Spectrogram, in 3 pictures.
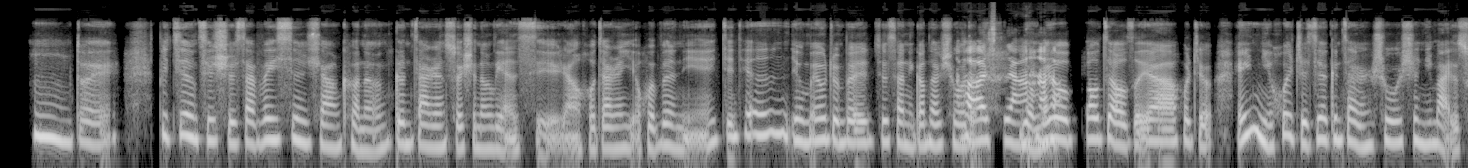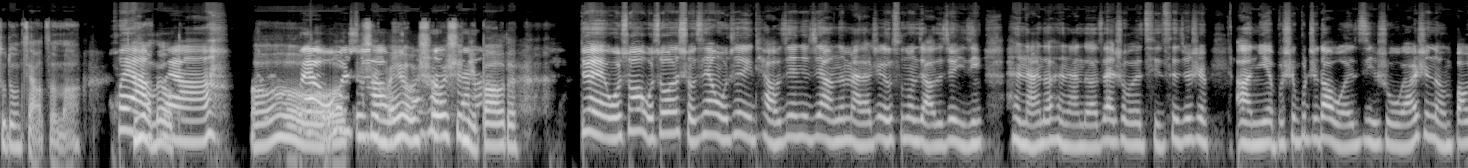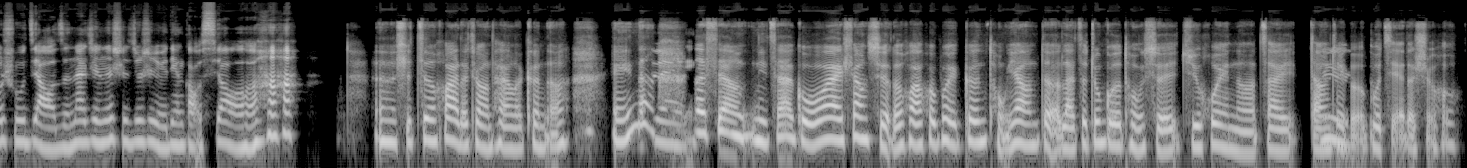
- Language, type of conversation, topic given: Chinese, podcast, 你家乡有哪些与季节有关的习俗？
- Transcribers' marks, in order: laugh; laugh; other background noise; laugh; laugh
